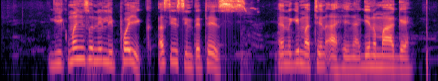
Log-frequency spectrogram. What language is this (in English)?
Luo (Kenya and Tanzania)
